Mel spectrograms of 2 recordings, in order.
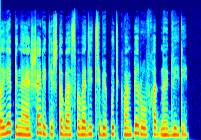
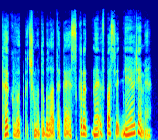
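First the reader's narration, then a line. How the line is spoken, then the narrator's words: Mumbled. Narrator (Russian): пробормотал Костя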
